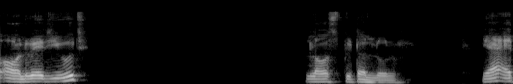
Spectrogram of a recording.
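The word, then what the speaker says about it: L'Hospital: अगर लिमिट रखने के बाद कोई भी चीज इस फॉर्म में आए या इनफिनिटी अप इनफिनिटी आए तो ऑलवेज यूज़ लॉस पिटल रूल। यहां h साइलेंट है।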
